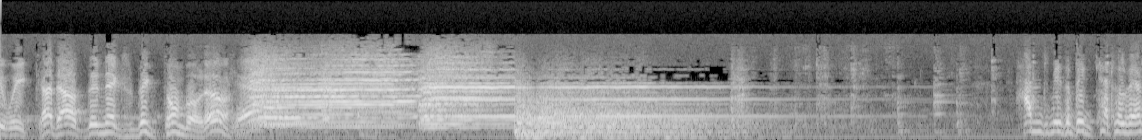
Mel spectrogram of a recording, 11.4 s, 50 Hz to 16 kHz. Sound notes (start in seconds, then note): 2.4 horns honking; 5.1 thud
